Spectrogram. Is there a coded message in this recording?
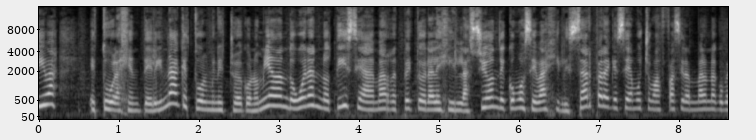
No.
